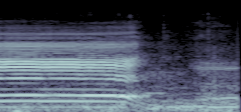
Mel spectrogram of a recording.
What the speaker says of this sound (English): Bighorn sheep were once widespread in North America.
